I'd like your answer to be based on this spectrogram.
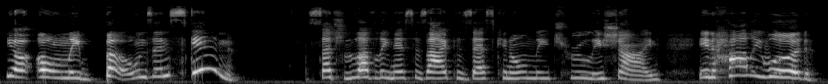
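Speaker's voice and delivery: lightly voiced vain aunt; Aunt Sponge. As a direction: show off grandly. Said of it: "Aunt Sponge cried out".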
